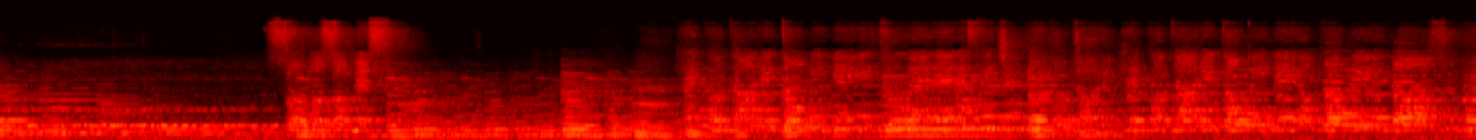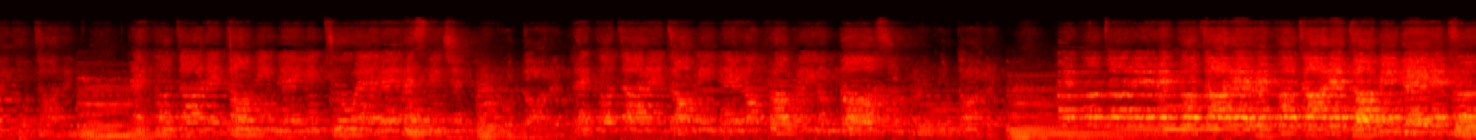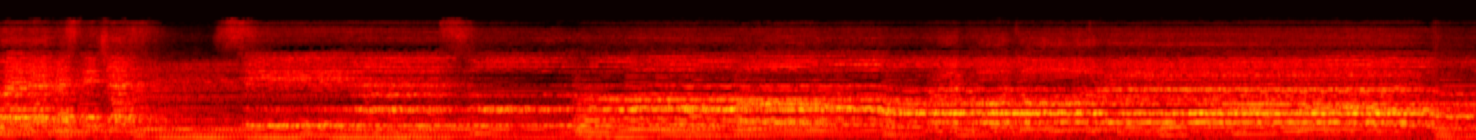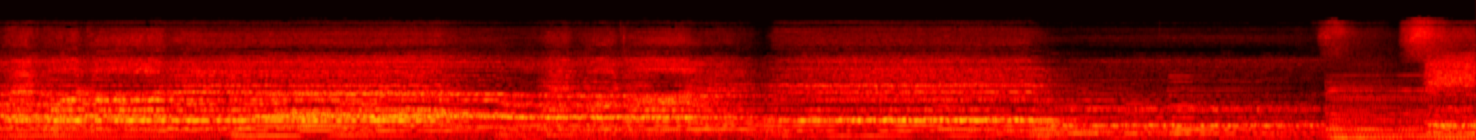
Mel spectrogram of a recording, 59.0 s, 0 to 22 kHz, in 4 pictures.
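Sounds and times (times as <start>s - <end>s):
choir singing held chords: 0.0s - 59.0s.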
